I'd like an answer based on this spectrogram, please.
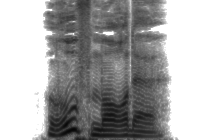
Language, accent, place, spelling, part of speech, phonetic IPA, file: German, Germany, Berlin, Rufmorde, noun, [ˈʁuːfˌmɔʁdə], De-Rufmorde.ogg
- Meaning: nominative/accusative/genitive plural of Rufmord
